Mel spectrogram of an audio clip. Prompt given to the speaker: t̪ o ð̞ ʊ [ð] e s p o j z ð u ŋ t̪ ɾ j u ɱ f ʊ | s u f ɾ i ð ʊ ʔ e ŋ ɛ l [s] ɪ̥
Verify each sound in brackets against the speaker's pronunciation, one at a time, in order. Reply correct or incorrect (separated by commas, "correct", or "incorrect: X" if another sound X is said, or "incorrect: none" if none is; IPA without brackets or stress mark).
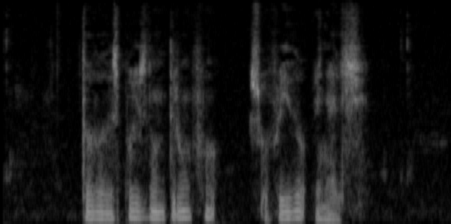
correct, incorrect: ʃ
